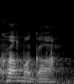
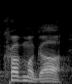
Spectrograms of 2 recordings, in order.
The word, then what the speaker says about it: Krav Maga: You're talking about Krav Maga. – Yeah, I know. It can be serious. – I don't think I said that right. – No, it's Krav Maga.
